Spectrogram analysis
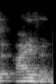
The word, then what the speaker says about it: Ivan: No, it's Ivan, not Bernie.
